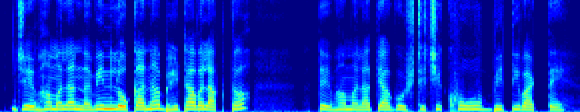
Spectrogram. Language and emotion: Marathi, fearful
